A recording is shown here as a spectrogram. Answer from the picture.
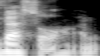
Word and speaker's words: VSSL: devin from vessel and that's spelled vssl but said vessel i made sure to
